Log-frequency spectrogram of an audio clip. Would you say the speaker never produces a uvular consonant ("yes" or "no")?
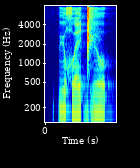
no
